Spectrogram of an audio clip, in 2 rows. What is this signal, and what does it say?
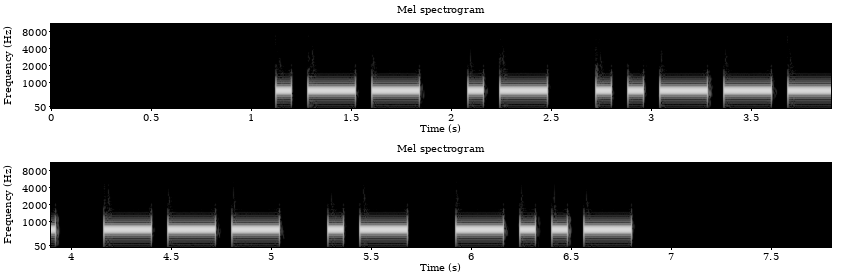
Morse code, heard as a keyed tone, about 15 wpm, 700 Hz. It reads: WA2OAX
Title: USA Call Signs - 6 Characters - 3x Character Spacing - 15wpm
